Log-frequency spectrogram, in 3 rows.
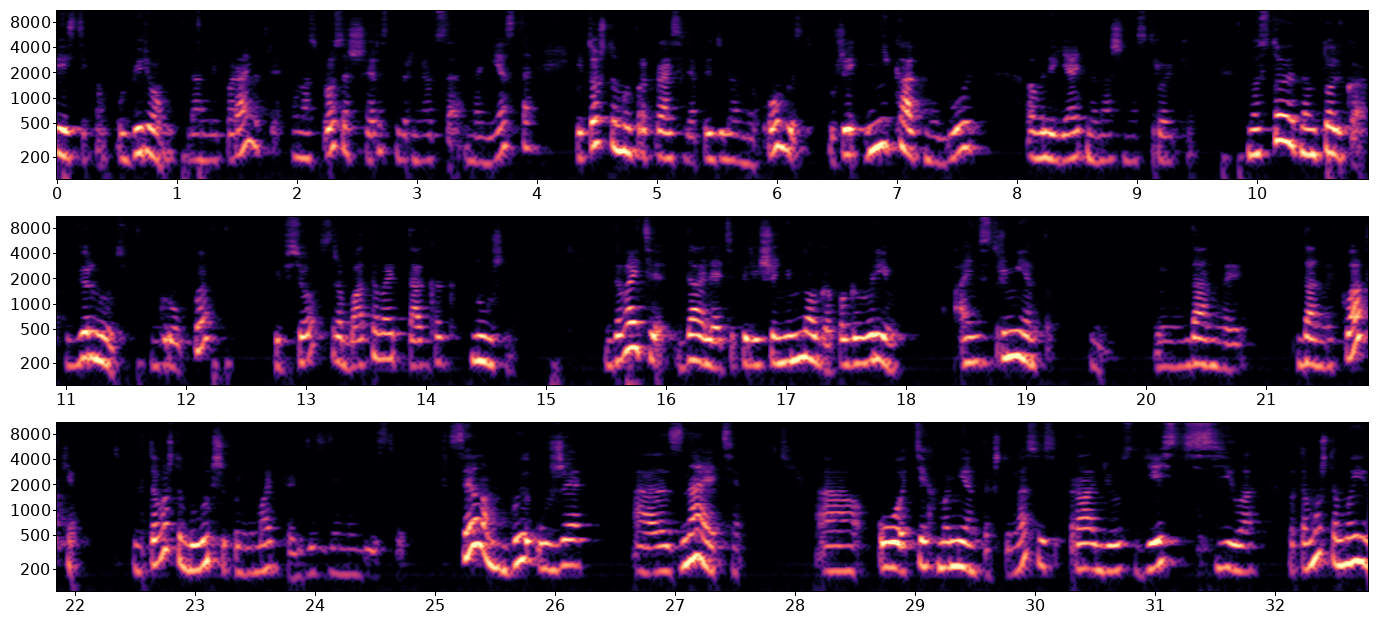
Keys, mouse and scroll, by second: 1.1 click, 2.1-3.8 middle drag, 3.8 scroll up 2, 6.2-9.2 middle drag, 9.7-12.8 drag, 12.8 scroll down 2, 13.2-14.5 middle drag, 14.5 scroll up 1, 15.2-19.1 shift+middle drag.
